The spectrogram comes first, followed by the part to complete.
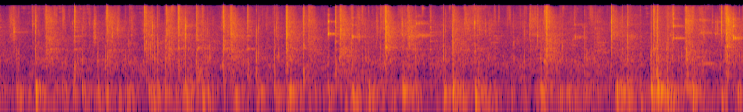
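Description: Badminton rally: sharp racket strikes on the shuttlecock repeating every second or so, with players' shoes squeaking and thudding on the court mat as they lunge.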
